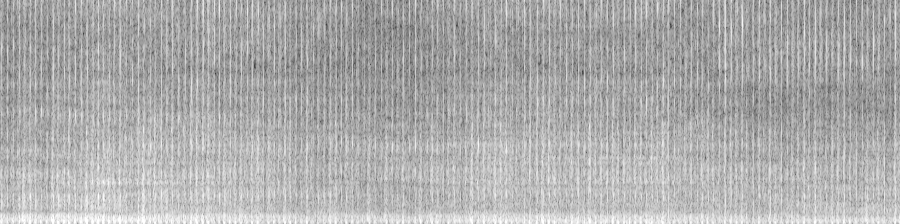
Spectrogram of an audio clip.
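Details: Single-cylinder lawnmower engine that sat at least five years, carburetor replaced, fresh oil and fuel: uneven stumbling idle, about three pulses a second surging and sagging; rough idle, cause unclear.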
